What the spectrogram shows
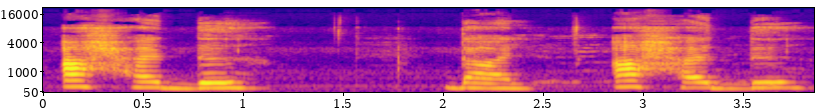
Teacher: دال پہ قلقلہ ہو رہا ہے۔ قلقلہ کا مطلب ہے آواز واپس ریپیٹ آنا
